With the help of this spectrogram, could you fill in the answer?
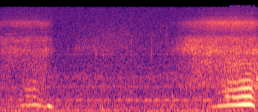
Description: This is my cat Kiddo having sweet dreams while snoring.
